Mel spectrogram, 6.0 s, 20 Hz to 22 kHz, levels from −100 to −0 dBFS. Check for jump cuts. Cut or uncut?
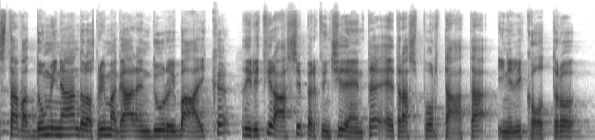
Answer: cut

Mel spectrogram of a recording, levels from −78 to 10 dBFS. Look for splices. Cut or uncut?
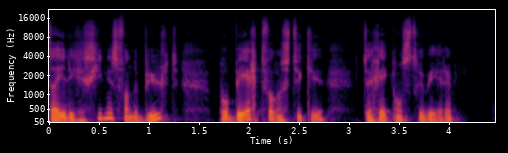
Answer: uncut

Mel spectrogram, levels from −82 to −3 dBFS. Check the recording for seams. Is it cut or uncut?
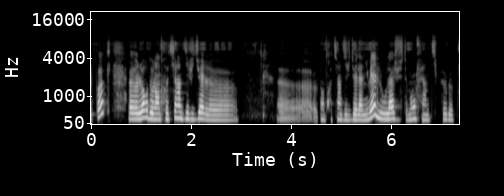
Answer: uncut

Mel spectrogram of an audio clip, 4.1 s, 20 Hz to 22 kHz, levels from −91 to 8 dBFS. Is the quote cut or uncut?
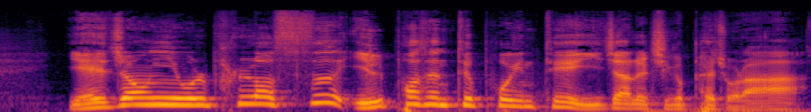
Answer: uncut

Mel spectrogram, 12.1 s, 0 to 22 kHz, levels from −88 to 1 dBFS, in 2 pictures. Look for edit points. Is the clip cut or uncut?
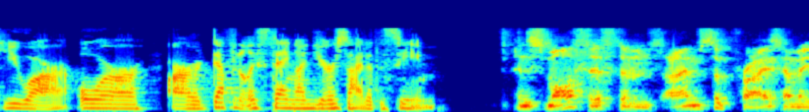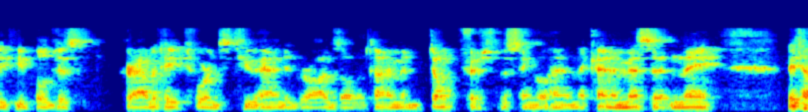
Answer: cut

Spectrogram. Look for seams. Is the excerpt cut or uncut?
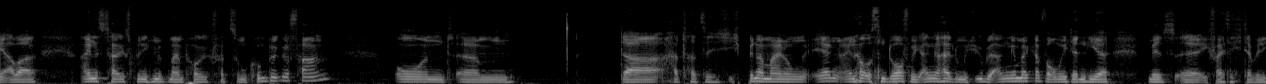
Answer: uncut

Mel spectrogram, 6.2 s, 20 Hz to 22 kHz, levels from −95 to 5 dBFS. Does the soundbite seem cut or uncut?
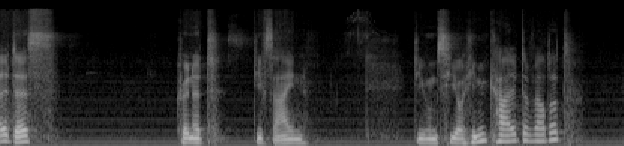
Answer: cut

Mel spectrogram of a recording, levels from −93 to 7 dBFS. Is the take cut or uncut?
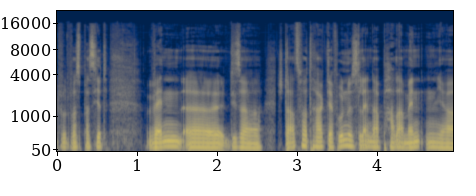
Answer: cut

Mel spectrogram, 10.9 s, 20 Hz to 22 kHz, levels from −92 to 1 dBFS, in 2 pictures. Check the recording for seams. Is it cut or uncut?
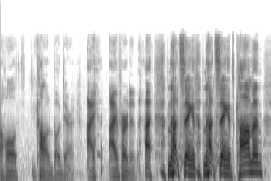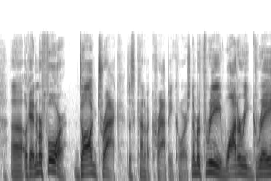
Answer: cut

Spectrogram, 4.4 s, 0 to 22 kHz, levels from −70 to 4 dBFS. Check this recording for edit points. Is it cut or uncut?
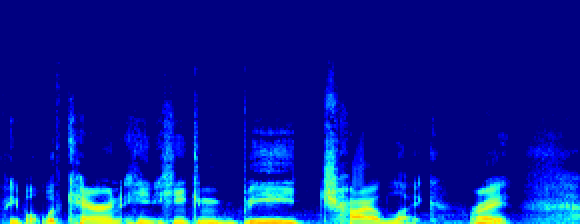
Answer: uncut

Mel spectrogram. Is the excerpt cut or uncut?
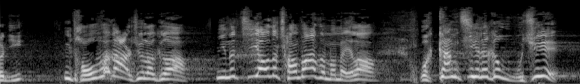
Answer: uncut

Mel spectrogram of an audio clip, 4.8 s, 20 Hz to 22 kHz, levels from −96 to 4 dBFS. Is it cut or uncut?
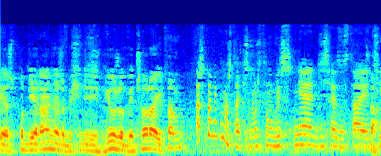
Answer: cut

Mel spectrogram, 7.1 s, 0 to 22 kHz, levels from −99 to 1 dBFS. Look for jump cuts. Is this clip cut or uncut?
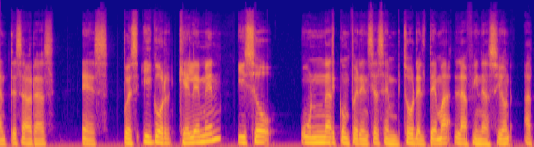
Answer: cut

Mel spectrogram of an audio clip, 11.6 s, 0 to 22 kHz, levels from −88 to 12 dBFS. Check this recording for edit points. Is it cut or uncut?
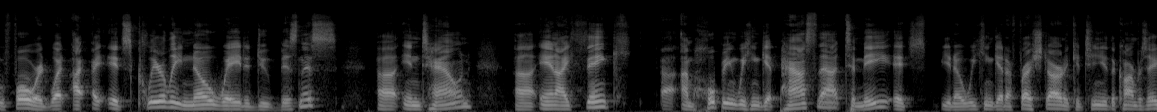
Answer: uncut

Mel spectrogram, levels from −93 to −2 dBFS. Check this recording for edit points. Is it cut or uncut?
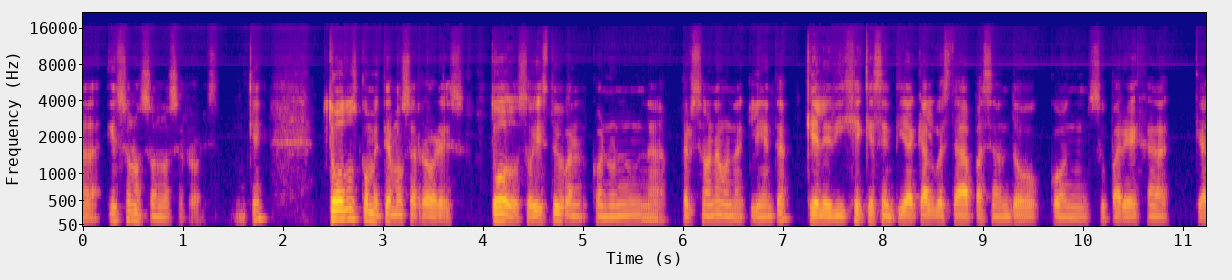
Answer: cut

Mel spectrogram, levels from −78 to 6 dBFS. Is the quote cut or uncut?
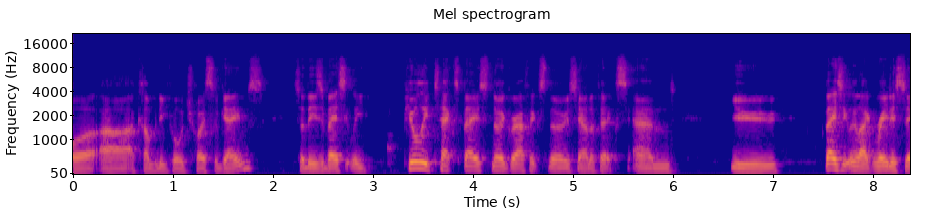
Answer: uncut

